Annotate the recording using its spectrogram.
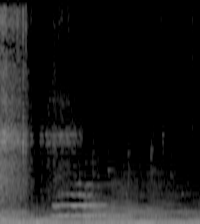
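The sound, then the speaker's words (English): A long, plaintive cat meow heard in home video footage, drawn out over a few seconds, its pitch gliding slightly, sounding faint above a steady low background hum and hiss. “It starts with what sounds like the plaintive meow of a cat.”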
